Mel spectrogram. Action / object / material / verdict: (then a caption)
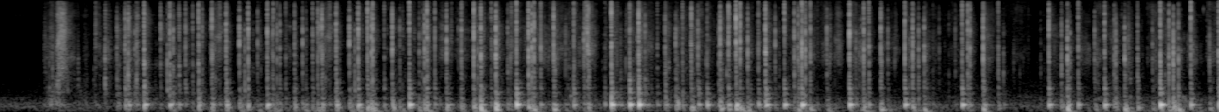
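tap / thick paper book / paper / none. Fingertips tap rapidly on the cover and along the edges of a thick paper book, making a dense stream of soft, dry, low thuds with almost no ring. The tapping runs nearly continuously with slight pauses, and the top and bottom edges sound different despite the same thickness and material.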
